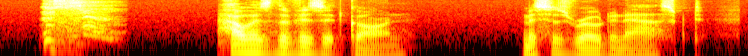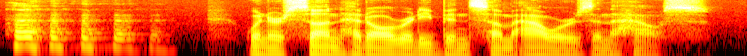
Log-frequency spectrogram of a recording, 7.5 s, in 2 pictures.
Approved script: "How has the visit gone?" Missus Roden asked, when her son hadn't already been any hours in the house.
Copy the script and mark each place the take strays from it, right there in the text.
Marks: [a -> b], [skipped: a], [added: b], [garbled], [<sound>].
[sneeze] "How has the visit gone?" Missus Roden asked, [laugh] when her son [hadn't -> had] already been [any -> some] hours in the house.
